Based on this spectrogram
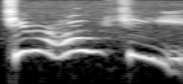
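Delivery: put-on very high, shrill scream. Recapping a page where rescuers arrive for a princess, retelling a scream of a name. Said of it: "Rebecca's screaming like".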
